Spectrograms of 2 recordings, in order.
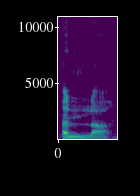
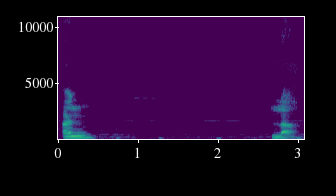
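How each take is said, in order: First: The two parts are joined with a doubled l. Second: The two parts are split, the first ending in n. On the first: "लिखने में ये यूँ है" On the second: "ये इसकी असल शक्ल है"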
